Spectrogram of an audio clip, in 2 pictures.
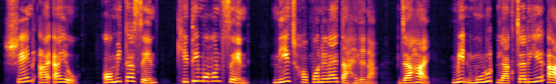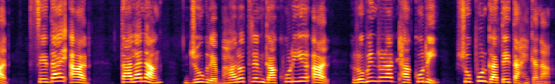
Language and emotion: Santali, neutral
